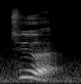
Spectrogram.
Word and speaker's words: Tür: So instead of normal U would be U, this is Ö. Tür. Ö. Mach die Tür bitte zu.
